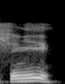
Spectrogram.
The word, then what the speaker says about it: Hsing-I: First of all, how did I do with the pronunciation there of your specific style of Kung Fu? Is that right? That's right, Hsing-I.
